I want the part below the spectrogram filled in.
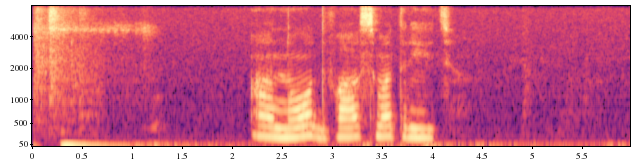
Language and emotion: Russian, neutral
